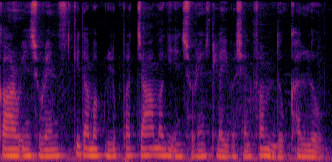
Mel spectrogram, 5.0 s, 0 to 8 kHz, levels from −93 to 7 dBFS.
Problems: background sounds at intervals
